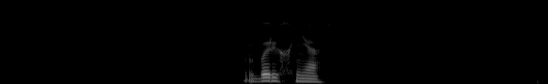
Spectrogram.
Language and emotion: Russian, neutral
